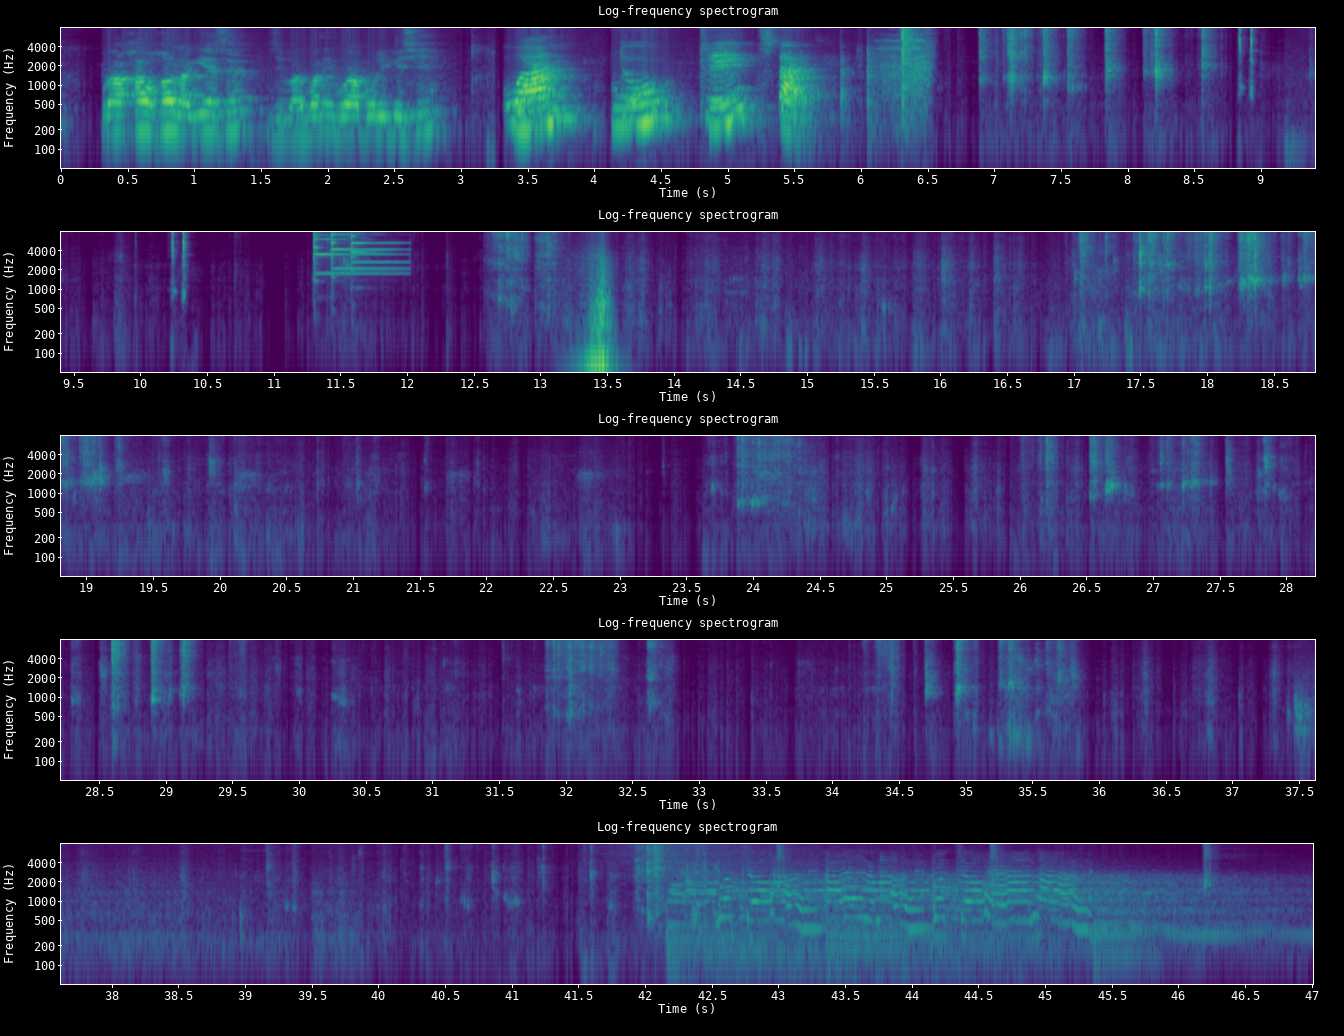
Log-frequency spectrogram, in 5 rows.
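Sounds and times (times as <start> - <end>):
crisp shells crunching: 6.9 - 8.8, 12.5 - 21.9, 23.6 - 37.4
wet chewing: 6.9 - 10.4, 12.6 - 42.5.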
